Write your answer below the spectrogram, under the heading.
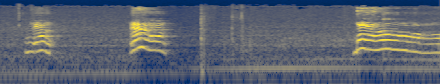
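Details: Alaskan Klee Kai named KK in happy moments utters three separate whining yowls, each bending up then down; the last is longest and steadiest. A sharp click sounds between them, and a steady low hum runs underneath.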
